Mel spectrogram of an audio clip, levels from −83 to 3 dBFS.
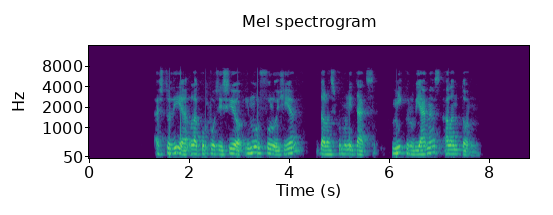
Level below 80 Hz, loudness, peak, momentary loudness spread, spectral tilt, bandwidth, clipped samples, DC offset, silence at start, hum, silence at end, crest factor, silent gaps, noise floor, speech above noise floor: -54 dBFS; -22 LUFS; -6 dBFS; 11 LU; -6.5 dB/octave; 7.8 kHz; under 0.1%; under 0.1%; 1.3 s; none; 1 s; 16 dB; none; -86 dBFS; 64 dB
